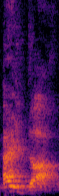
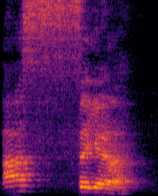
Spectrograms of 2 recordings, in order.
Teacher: c'est ce qu'on appelle les lettres solaires qui amènent un redoublement. Au lieu de mettre al-dar, on dit eddar.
